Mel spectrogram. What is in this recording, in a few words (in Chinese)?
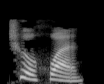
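"撤换" Mandarin Chinese; hsk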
